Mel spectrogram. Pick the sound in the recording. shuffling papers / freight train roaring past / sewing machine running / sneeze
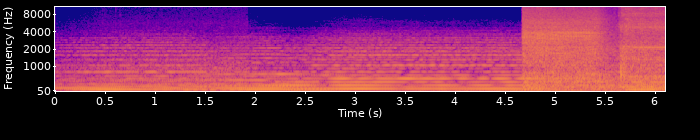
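sewing machine running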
